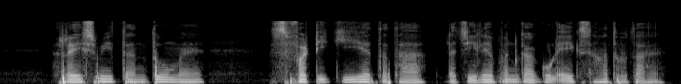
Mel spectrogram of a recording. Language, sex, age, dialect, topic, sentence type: Hindi, male, 41-45, Garhwali, agriculture, statement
